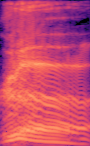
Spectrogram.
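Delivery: booming, drawn-out bellowing yell with a stretched vowel. Retelling a voice actor showing voices, imitating Bowser. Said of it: "Bowser's like".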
